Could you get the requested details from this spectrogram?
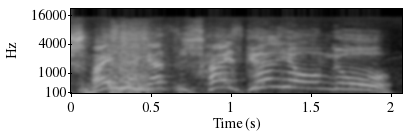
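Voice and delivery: high, heated threat, voice jumping up; angry outburst. Acted. Cop yelling at his friend Frank at the grill, furious. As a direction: blow up at him over the grill.

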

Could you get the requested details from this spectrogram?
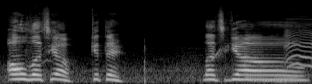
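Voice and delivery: high, urgent cheer; excited cheering. Real, not acted. Gamer urging the runner on, excited cheering.

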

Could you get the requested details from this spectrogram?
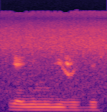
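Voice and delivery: ordinary talk, nothing marked

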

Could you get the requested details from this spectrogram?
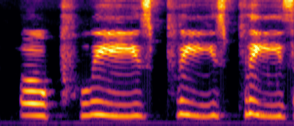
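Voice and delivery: put-on high pleading child's beg; begging. Girl begging her mother for a slurping contest, high pleading. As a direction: plead like a kid wanting a treat. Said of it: "I beg".

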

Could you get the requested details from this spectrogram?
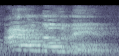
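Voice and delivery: loud, high, sworn denial; vehement denial. A narrator's reading. Peter denying Jesus with an oath, loud and high. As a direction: swear it off hard. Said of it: "denied it again with an oath".

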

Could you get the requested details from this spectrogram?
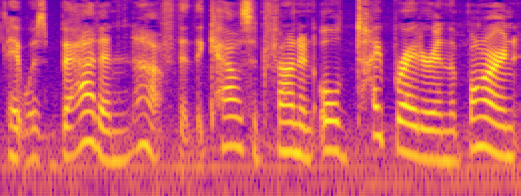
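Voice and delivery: ordinary delivery

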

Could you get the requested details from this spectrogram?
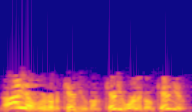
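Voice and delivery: sudden high shout, then a snarl; furious demon threats down the phone; demon's rage. Retold or imitated. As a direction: rant like a raging demon. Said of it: "he'd fly into a rage".

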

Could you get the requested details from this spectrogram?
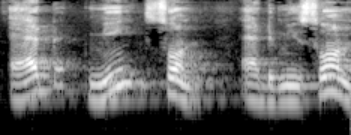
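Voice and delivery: Admission very slow, syllable by syllable, then repeated; slow model reading. Shown as a demonstration. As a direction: stretch admission out for pupils to copy. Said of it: "এবার একসঙ্গে উচ্চারণ করো".

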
